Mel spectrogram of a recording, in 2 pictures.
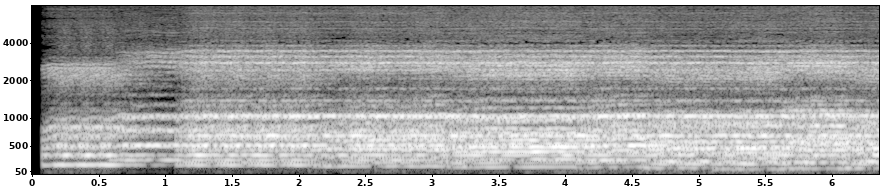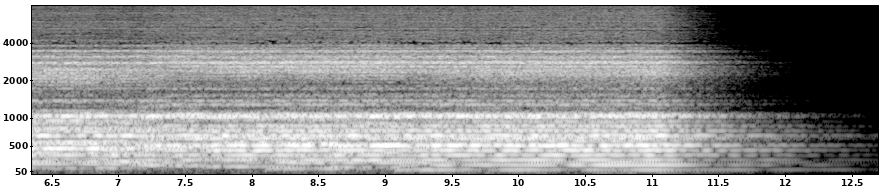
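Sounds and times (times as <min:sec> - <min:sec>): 
barbershop quartet singing all parts: 0:00.1 - 0:11.3.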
